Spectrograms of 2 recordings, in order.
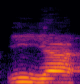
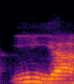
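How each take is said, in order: No difference in how they are said.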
